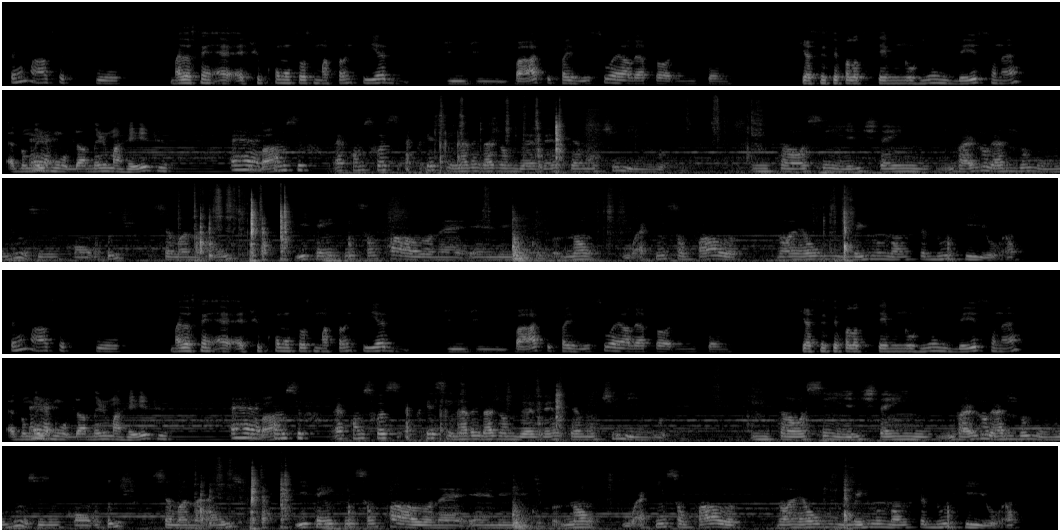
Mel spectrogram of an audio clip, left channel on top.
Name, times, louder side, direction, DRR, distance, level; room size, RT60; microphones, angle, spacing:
voice 1, 0.1-0.6 0.9-1.2 1.7-4.1 4.4-7.3 8.0-10.2 10.6-12.3 13.0-13.4, equal, 5° left, 0.4 m, -42 dB
sound 1, 11.2-30.0, right 4 dB, 35° right, 1.2 m, -57 dB
voice 2, 12.8-17.3 18.1-23.6 24.1-28.5 28.9-31.3, right 3 dB, 65° right, 0.8 m, -42 dB
sound 2, 13.8-29.7, left 5 dB, 60° left, 0.6 m, -45 dB
3.9 x 2.0 x 3.5 m
head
